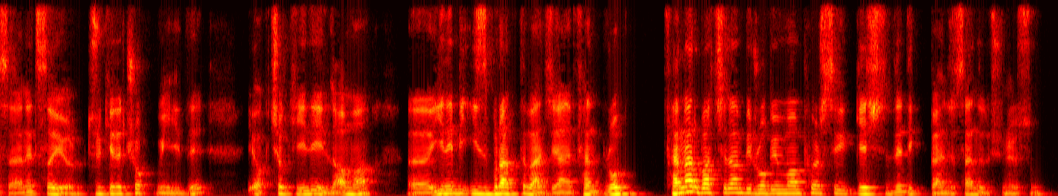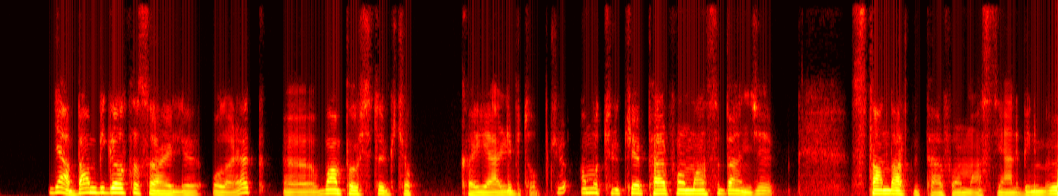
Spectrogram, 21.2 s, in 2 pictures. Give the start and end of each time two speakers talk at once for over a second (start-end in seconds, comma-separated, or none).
none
